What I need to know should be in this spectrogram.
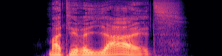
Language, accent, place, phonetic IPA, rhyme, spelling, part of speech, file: German, Germany, Berlin, [mateˈʁi̯aːls], -aːls, Materials, noun, De-Materials.ogg
- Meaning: genitive singular of Material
